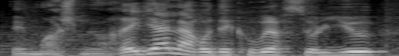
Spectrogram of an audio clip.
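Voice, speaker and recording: A man's voice: fairly high pitch, sing-song, fast talker, a little mellow, husky, faint music behind. A man hosting an enthusiastic, chatty, opinionated film commentary. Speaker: film video host.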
